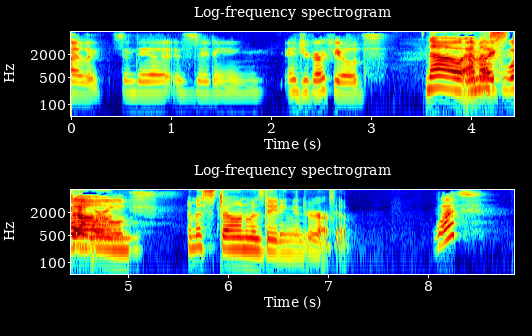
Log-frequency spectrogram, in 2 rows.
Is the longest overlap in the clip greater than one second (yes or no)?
yes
